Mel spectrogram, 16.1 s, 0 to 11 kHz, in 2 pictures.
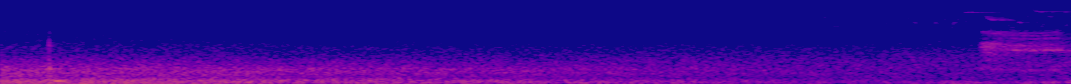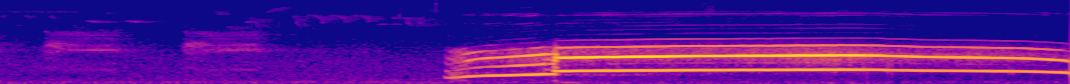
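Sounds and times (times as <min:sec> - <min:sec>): long howl: 0:11.4 - 0:16.0.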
